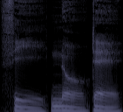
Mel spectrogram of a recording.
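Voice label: "thinote", concatenated syllables; Affixing experiment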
